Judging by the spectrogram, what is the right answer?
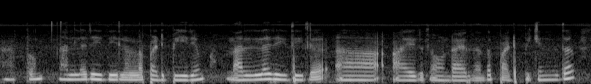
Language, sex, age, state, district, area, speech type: Malayalam, female, 18-30, Kerala, Idukki, rural, spontaneous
